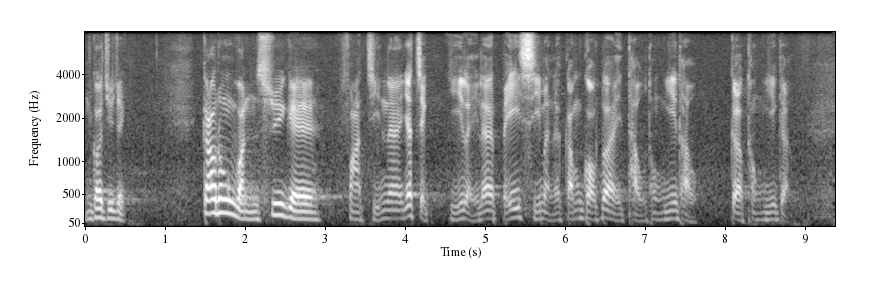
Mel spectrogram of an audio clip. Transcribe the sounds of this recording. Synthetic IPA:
m̩˨˩kɔː˥jt͡ʃy˨˥t͡sɪ˨k̚ | kaː˥wt̪ʰʊ˥ŋwɐ˨nsyː˥k̬ɛː˧faː˧t̚t͡siː˨˥nlɛː˥jɐ˥t̚t͡sɪ˨k̚jiː˨˧le˨˩jlɛː˥pe˨˥jsiː˨˥mɐ˨˩nkɛ˧kɐ˨˥mkɔː˧k̚t̪o˥whɐ˨jt̪ʰɐ˨˩wt̪ʰʊ˧ŋjiː˥t̪ʰɐ˨˩w | kœː˧k̚t̪ʰʊ˧ŋjiː˥kœ̰ː˨k̚

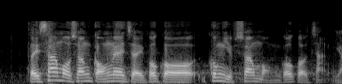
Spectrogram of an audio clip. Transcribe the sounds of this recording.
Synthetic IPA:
t̪ɐ˨jsaː˥mɔː˨˧sœː˨˥ŋkɔː˨˥ŋlɛː˥t͡sɐ˨hɐ˨jkɔː˨˥kɔː˧kʊ˥ŋjiː˨p̚sœː˥ŋmɔː˨˩ŋkɔː˨˥kɔː˧t͡sa̰ː˧˨k̚jɐ˨

